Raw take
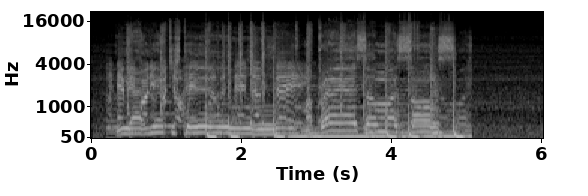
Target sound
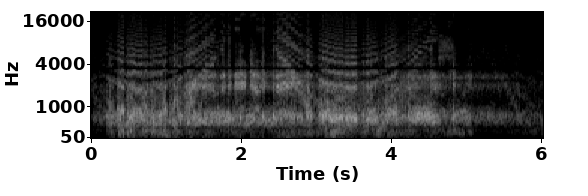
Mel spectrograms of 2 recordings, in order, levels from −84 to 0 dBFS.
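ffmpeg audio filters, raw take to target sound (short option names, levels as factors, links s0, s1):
-filter_complex "[0:a]asplit=3[s0][s1][s2];[s0]bandpass=f=530:t=q:w=8,volume=1[s3];[s1]bandpass=f=1840:t=q:w=8,volume=0.501[s4];[s2]bandpass=f=2480:t=q:w=8,volume=0.355[s5];[s3][s4][s5]amix=inputs=3:normalize=0,lowshelf=f=170:g=10.5,acrossover=split=510[s6][s7];[s6]acompressor=threshold=0.00112:ratio=6[s8];[s8][s7]amix=inputs=2:normalize=0,acrusher=samples=11:mix=1:aa=0.000001:lfo=1:lforange=17.6:lforate=0.36,afreqshift=160,asplit=2[s9][s10];[s10]highpass=f=720:p=1,volume=3.55,asoftclip=type=tanh:threshold=0.0299[s11];[s9][s11]amix=inputs=2:normalize=0,lowpass=f=4000:p=1,volume=0.501,afftfilt=real='hypot(re,im)*cos(2*PI*random(0))':imag='hypot(re,im)*sin(2*PI*random(1))':win_size=512:overlap=0.75,asuperstop=centerf=3500:order=4:qfactor=6.2,equalizer=f=350:t=o:w=0.23:g=-13.5,aecho=1:1:839:0.0891,volume=2.82"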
